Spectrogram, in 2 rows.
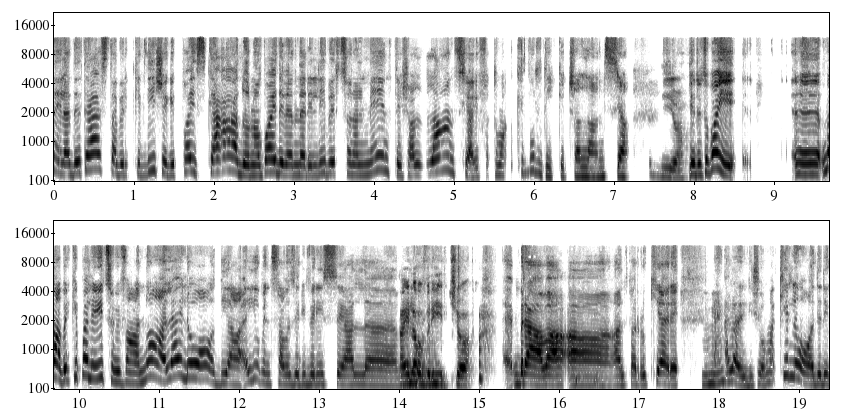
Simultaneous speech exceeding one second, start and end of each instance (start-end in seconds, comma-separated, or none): none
